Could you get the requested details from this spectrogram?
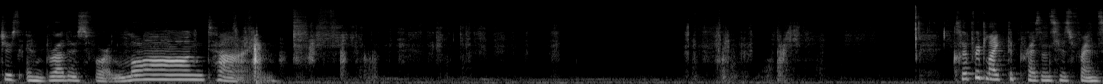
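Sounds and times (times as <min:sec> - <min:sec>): low room hum: 0:00.0 - 0:11.0
book rustling and scraping: 0:01.1 - 0:05.8, 0:06.8 - 0:09.1.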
